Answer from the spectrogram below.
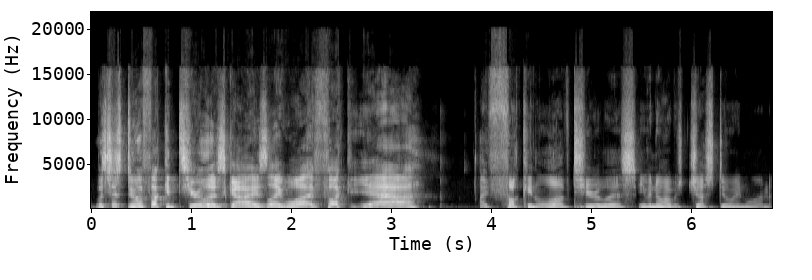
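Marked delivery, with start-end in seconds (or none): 0.0-1.4 excited demand. Real, not acted. Pushing chat for tier list.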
